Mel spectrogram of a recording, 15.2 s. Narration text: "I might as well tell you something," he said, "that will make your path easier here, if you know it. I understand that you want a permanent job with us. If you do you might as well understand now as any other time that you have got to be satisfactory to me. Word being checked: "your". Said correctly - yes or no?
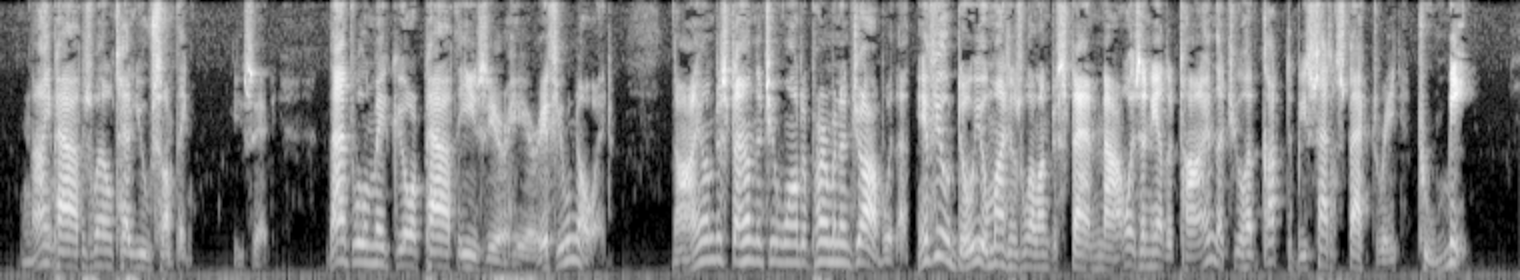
yes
